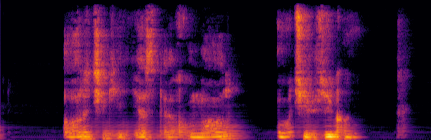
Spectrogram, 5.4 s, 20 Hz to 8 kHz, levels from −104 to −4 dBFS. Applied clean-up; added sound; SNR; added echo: neural mask model DeepFilterNet 3.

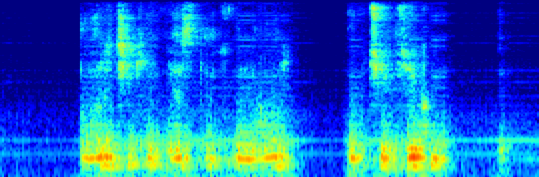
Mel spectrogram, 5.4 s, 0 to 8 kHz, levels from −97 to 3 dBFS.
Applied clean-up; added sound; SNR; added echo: neural separator model SepFormer DNS4.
